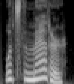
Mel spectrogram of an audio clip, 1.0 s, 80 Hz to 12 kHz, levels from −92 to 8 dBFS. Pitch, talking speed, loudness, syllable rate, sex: 265 Hz, 240 wpm, -15 LUFS, 6.7 syllables/s, female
